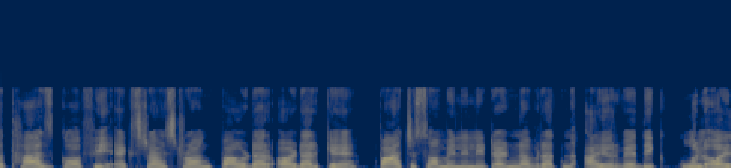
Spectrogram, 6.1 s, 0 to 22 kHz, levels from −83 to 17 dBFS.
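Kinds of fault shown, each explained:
No faults turn up anywhere in this recording; it just runs along without a hitch.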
